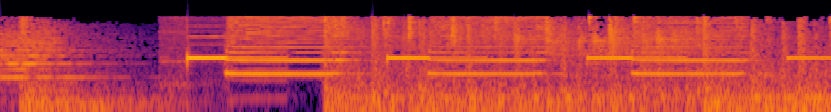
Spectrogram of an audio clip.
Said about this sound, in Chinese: 警报是平台上每个人最害怕的声音。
